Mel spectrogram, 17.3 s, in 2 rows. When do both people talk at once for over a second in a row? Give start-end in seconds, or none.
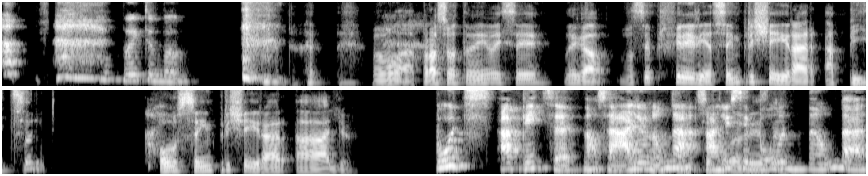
15.3-16.6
